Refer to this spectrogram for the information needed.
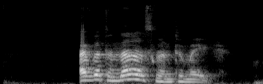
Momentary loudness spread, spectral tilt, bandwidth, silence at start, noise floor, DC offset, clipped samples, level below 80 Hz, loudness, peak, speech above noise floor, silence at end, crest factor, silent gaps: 11 LU; -8 dB/octave; 16.5 kHz; 0.8 s; -61 dBFS; under 0.1%; under 0.1%; -54 dBFS; -18 LUFS; 0 dBFS; 43 dB; 0.05 s; 20 dB; none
